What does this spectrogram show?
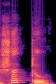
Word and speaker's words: château: dans le mot château les trois voyelles e a u font le son o comme la lettre E un château un musée un château un musée un château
